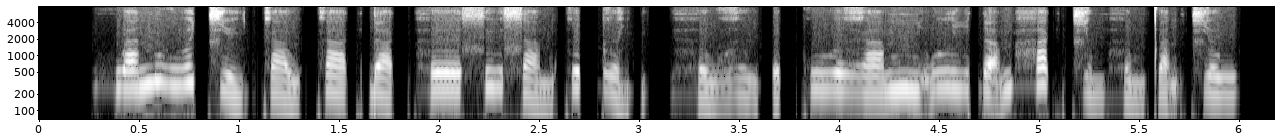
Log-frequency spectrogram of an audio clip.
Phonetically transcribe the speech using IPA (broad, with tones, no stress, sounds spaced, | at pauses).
h w a˨˦ n v u˨˦ ə̯ t͡ɕ e˧˩ j k a˧˩ w k a˨˩ k̚ ɗ a˨˩ k̚ h əː˧ s ɨ˧ s a˧˩ m k ə˦˥ p̚ ɣ ə̰˧˨ j ʔ | h ə˧˩ w ɣ ə̤˨˩ w ʔ ə˨˩ p̚ k w u˧ ə̯ ɣ a˨˦ m ɲ ə̰˧˥ w l i˧ ɗ a̰˧˥ m h a˦˥ k̚ t͡ɕ ə̤˨˩ m h ə˧˩ m t̪ a̰˧˨ n t͡ɕ ə˧ w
